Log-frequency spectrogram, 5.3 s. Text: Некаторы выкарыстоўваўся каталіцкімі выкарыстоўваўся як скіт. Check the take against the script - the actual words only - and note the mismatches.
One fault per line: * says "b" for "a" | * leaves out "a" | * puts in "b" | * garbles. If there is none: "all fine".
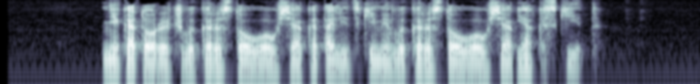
all fine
